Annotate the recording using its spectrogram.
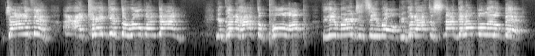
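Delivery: high, loud, urgent holler; calling up. Acted. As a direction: shout a request up the cliff. Climber calls up for help.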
